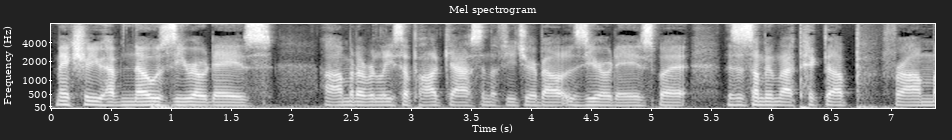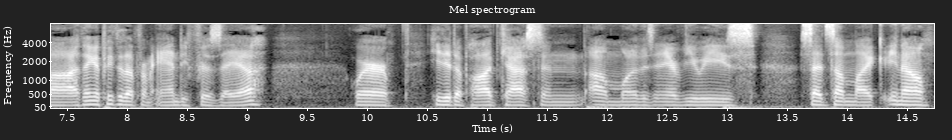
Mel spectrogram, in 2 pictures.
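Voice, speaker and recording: A man's voice: medium pitch, level tone, brisk, clear, resonant tone, no echo. A man in his twenties hosting a solo podcast, giving earnest motivational advice in a loose, rambling way with lots of fillers. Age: 20s. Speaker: podcast host.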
